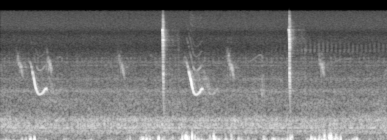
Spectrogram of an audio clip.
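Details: A male Brown Thrasher in Northern Illinois gives two hard, smacking alarm notes about two seconds apart, with faint slurred down-sweeping whistles and a low wind rumble throughout.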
